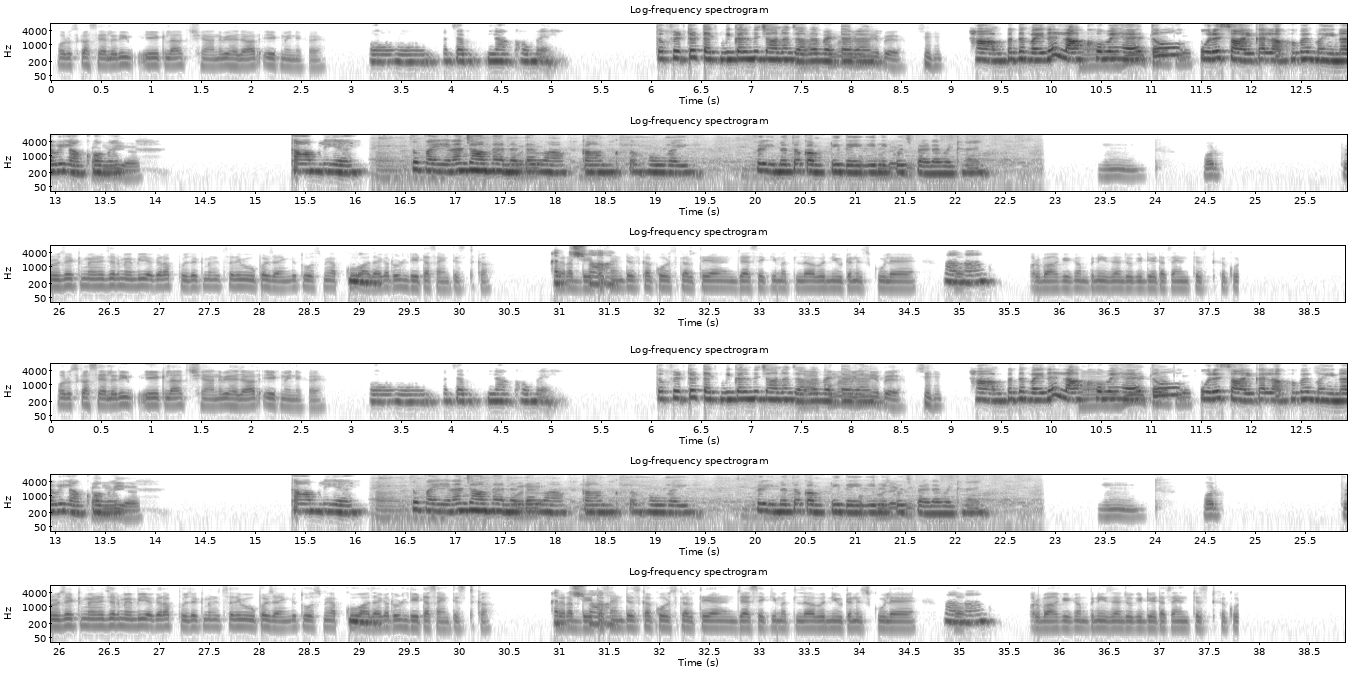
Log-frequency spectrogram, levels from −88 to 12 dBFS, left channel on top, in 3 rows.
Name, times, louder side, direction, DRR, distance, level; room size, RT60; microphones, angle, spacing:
voice 1, 0.1-2.7 7.5-8.9 10.3-11.4 13.4-13.8 16.2-16.6 16.8-16.9 17.5-17.9 18.2-18.6 19.8-20.3 21.0-21.6 23.4-24.1 24.5-24.7 25.9-30.3 31.0-34.6 34.9-35.1 35.7-37.8, right 1 dB, 60° right, 2.0 m, -39 dB
voice 2, 3.2-5.1 6.1-8.3 9.2-13.7 15.4-16.1 16.6-19.5 20.0-22.4 28.9-29.2 30.9-31.6 34.9-35.3, left 3 dB, 25° left, 0.3 m, -26 dB
sound 1, 16.1-22.9, left 1 dB, 10° left, 1.0 m, -49 dB
head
